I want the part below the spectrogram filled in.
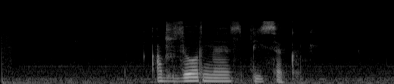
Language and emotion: Russian, neutral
